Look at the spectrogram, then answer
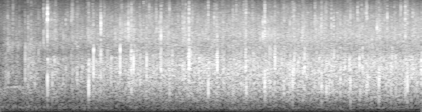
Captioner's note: audience applause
